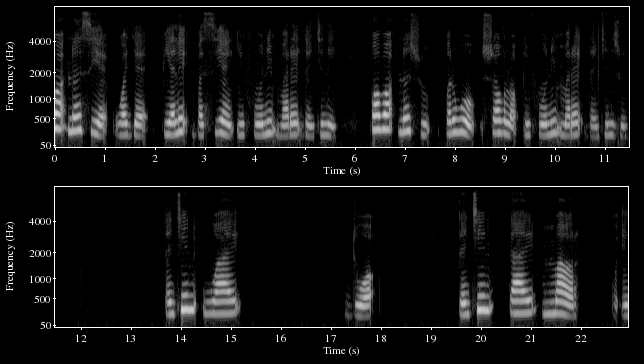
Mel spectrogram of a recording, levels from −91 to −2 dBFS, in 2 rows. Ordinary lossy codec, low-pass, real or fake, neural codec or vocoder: Opus, 32 kbps; 7.2 kHz; real; none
